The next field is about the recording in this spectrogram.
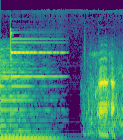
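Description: Frogs croak loudly: a sustained, droning chorus fades out, then a burst of rough, raspy croaks follows, with no voices.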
